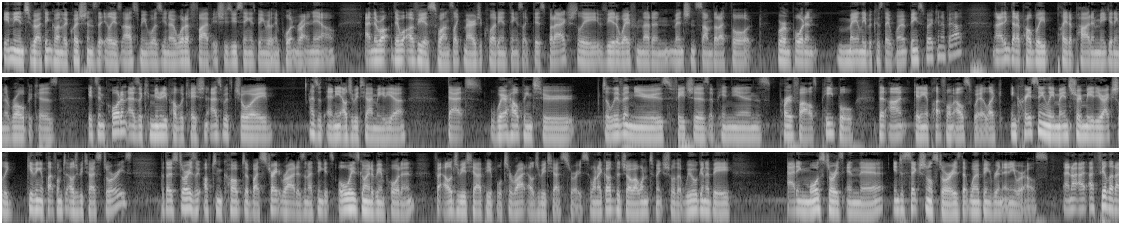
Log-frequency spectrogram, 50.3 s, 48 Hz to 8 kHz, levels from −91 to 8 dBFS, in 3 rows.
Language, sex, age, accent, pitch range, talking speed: English, male, 20-39, Australian, 105-120 Hz, 215 wpm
